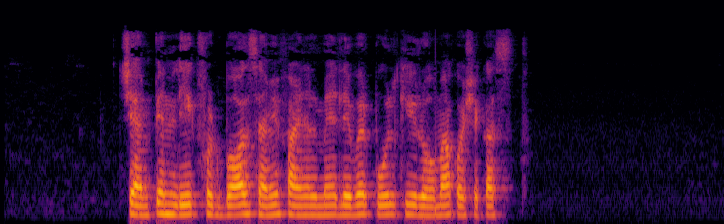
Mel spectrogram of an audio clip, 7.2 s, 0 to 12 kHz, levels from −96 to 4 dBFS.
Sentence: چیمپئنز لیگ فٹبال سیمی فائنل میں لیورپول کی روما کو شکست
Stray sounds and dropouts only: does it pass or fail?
pass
